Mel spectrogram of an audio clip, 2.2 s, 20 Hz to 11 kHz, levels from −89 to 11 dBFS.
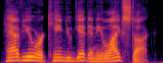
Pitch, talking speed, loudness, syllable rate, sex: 150 Hz, 245 wpm, -16 LUFS, 5.4 syllables/s, male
